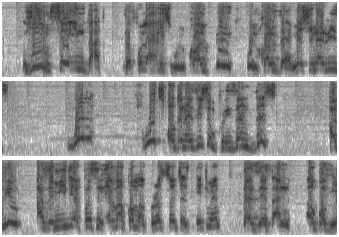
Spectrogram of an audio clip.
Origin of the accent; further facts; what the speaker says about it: Bauchi, Nigeria; No, because I'm from Bauchi. I worked in Bauchi.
